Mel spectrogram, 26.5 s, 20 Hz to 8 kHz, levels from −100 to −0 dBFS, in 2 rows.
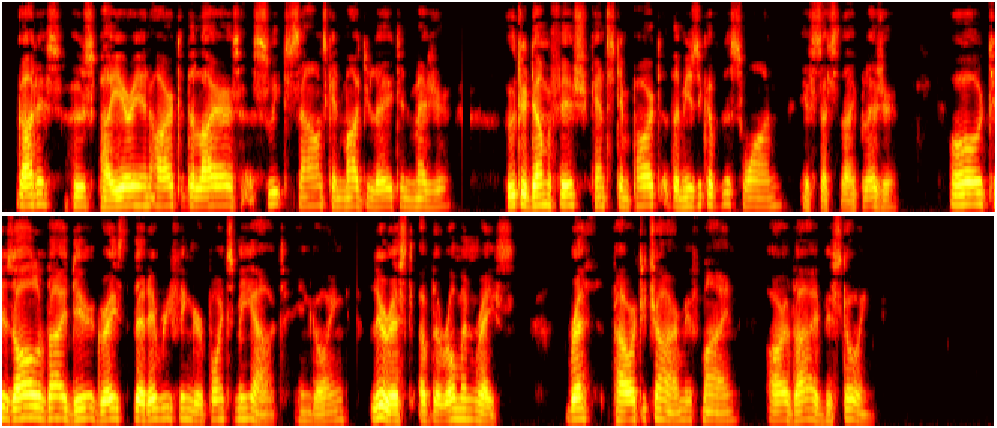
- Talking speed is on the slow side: Yes, slow, 125 wpm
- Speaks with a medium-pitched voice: No, low, 130 Hz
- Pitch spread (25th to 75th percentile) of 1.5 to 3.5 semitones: Yes, average, 2.8 semitones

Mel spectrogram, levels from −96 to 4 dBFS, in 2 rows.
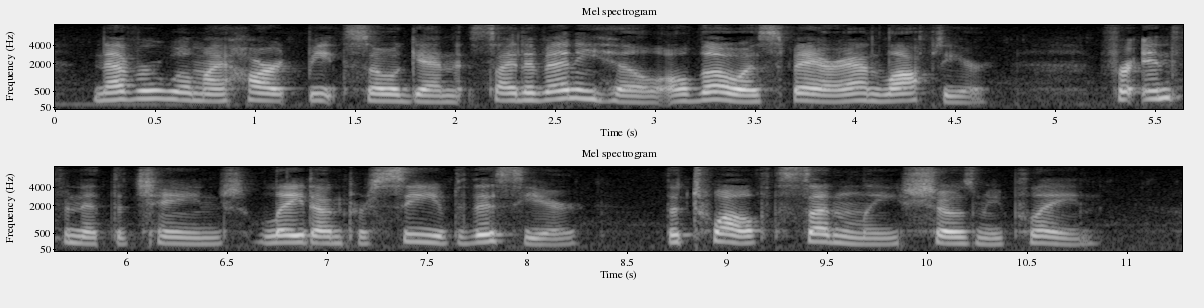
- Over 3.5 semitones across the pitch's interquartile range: No, average, 3.1 semitones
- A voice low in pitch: No, high, 200 Hz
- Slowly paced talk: No, average, 165 wpm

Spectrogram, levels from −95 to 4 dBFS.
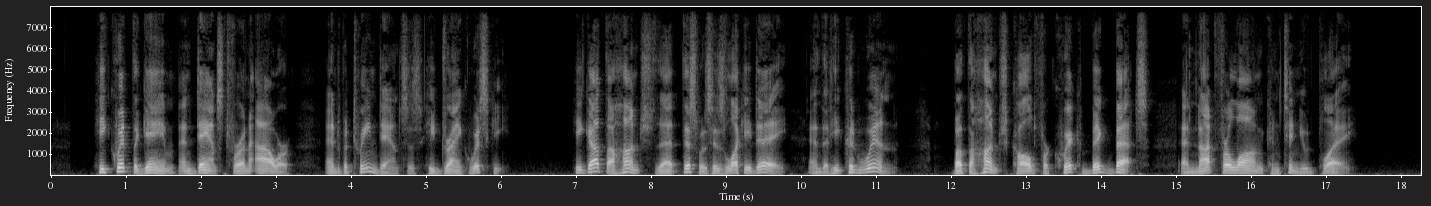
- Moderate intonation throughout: No, wide, 5.7 semitones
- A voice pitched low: Yes, low, 110 Hz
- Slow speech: No, average, 145 wpm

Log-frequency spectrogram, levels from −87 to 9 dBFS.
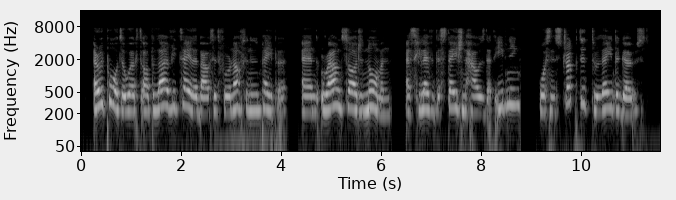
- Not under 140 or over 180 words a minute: Yes, average, 160 wpm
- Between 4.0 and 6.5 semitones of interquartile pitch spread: No, average, 3.4 semitones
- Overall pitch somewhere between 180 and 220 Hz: No, high, 235 Hz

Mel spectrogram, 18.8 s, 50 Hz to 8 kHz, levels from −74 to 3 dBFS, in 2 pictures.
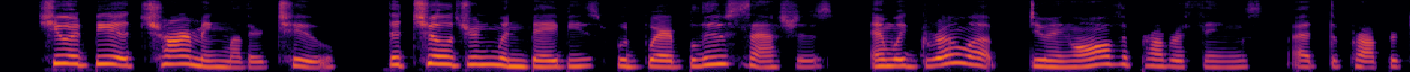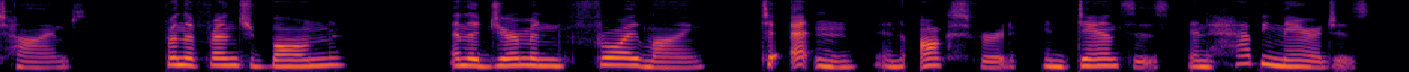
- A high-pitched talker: Yes, high, 230 Hz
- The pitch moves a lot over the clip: No, average, 3.7 semitones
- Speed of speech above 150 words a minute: No, average, 145 wpm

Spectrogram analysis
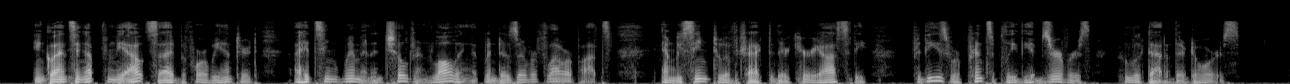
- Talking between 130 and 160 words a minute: No, average, 195 wpm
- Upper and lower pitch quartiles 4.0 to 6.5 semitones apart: Yes, average, 4.3 semitones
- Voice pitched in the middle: No, low, 100 Hz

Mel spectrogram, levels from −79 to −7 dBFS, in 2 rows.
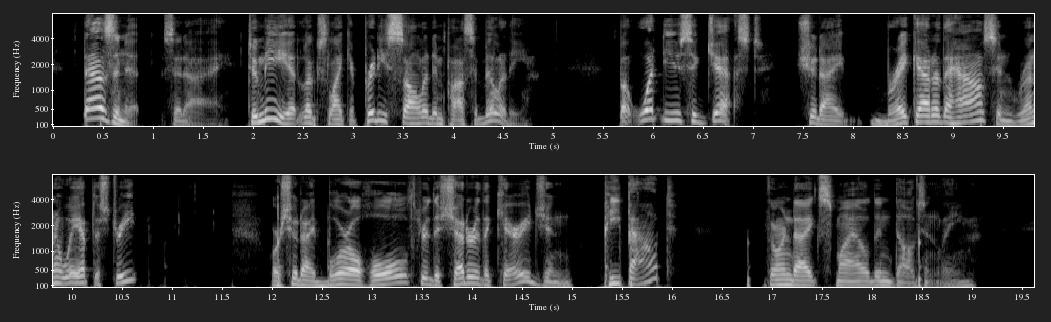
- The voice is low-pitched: No, medium, 145 Hz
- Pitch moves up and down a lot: Yes, wide, 7.6 semitones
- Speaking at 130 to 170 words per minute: Yes, average, 150 wpm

